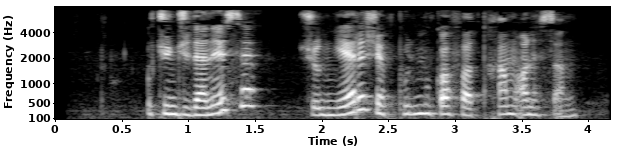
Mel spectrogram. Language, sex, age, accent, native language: Uzbek, female, 18-24, Toshkent viloyati, Uzbek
